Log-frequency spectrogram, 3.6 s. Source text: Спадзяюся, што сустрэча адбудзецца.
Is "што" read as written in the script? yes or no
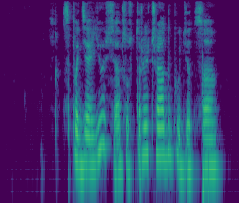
no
